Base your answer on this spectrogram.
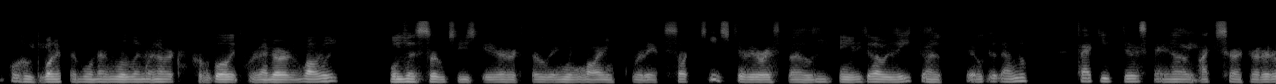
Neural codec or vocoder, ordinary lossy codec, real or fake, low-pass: codec, 16 kHz, 0.5 kbps, FreqCodec, larger model; none; fake; none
